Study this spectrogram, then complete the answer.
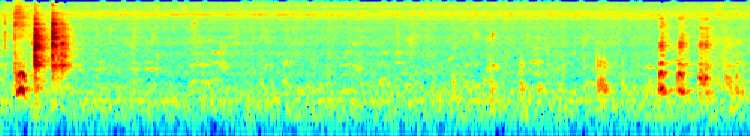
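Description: A small puppy yips excitedly.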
